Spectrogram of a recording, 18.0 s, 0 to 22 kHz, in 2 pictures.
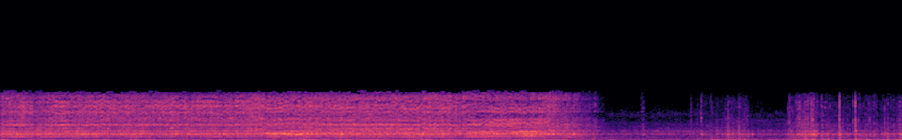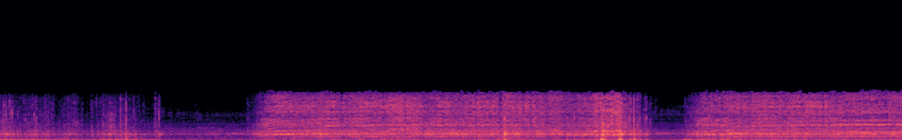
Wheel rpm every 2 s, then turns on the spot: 160, 160, 140, 20, 20, 20, 130, 80, 110.
6-10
